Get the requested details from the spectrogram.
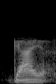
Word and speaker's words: Gaius: He's a man called Gaius. Or Gaius, depending on your pronunciation.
